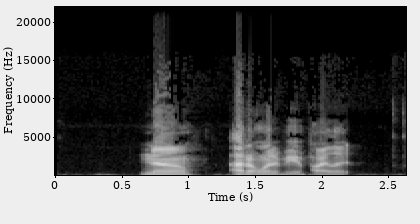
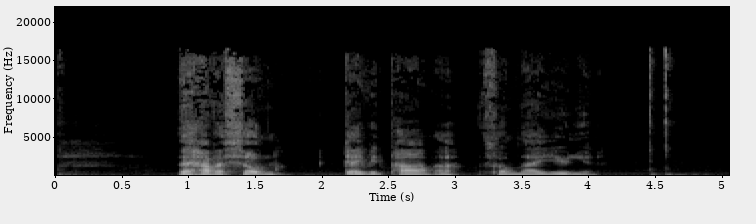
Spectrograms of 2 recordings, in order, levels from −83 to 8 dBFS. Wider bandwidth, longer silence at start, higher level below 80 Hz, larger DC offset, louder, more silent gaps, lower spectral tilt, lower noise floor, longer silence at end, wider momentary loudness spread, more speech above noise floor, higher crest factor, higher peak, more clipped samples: first, over 20 kHz vs 17 kHz; first, 0.3 s vs 0.05 s; first, -44 dBFS vs -62 dBFS; neither; first, -13 LUFS vs -30 LUFS; neither; second, -2.5 dB/octave vs -5.5 dB/octave; second, -41 dBFS vs -66 dBFS; about the same, 0.45 s vs 0.35 s; second, 11 LU vs 16 LU; second, 28 dB vs 37 dB; second, 16 dB vs 22 dB; first, 0 dBFS vs -10 dBFS; first, 0.1% vs under 0.1%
